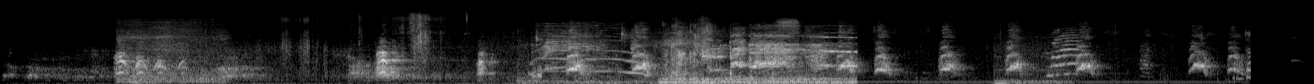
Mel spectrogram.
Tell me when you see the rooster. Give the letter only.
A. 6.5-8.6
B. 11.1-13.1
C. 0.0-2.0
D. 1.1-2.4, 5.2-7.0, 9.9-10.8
A.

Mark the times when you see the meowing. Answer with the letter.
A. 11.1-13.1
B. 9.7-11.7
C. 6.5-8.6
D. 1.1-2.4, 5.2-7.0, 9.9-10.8
D.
